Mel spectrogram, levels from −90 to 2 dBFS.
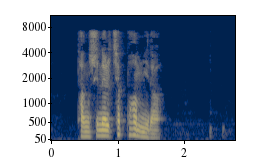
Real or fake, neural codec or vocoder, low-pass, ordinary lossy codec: real; none; 7.2 kHz; MP3, 96 kbps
